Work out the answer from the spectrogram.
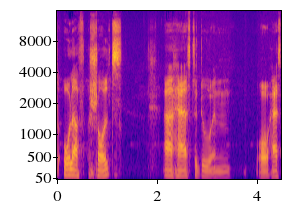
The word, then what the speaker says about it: Olaf Scholz: So that's what Olaf Scholz, and that's how I pronounce it, Olaf Scholz, has to do or has to work with now that he's our first male chancellor in 16 years.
